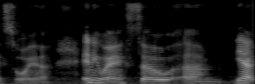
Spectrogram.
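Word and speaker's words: SYOA: It is a Stitch Your Own Adventure, pronounced Soya, even though it's S-Y-O-A, we just say Soya.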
